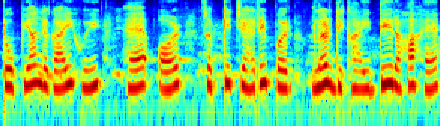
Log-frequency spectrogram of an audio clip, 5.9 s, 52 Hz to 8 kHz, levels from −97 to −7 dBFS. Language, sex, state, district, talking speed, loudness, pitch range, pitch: Hindi, female, Himachal Pradesh, Shimla, 130 wpm, -16 LUFS, 245-285 Hz, 260 Hz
